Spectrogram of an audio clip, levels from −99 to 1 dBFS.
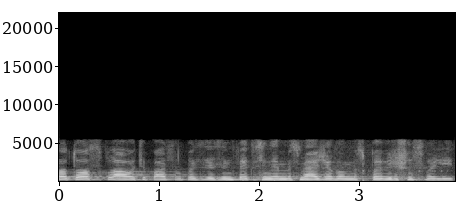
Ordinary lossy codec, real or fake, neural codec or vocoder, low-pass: MP3, 48 kbps; real; none; 5.4 kHz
